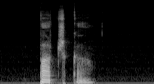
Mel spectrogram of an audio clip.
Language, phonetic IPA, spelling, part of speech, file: Polish, [ˈpat͡ʃka], paczka, noun, Pl-paczka.ogg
